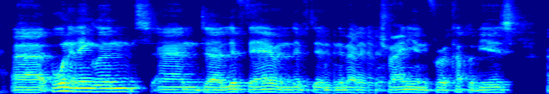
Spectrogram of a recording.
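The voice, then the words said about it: Mixed New Zealand and English accent. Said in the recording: “I've still got a little bit of an accent. I think it's probably a combination of Kiwi and English.”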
